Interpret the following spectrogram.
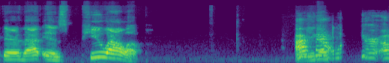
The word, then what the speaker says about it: Puyallup: So just in case anybody was wondering how you pronounce that right there, that is Puyallup.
